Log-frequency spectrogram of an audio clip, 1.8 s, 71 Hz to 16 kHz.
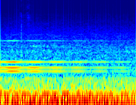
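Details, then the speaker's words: BMW 750i with the N63 twin-turbo V8: steady ringing dash chimes over a low engine rumble, the warnings for low coolant and low engine oil levels. "oh my Lord stop it stop dinging at me this car is so angry"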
